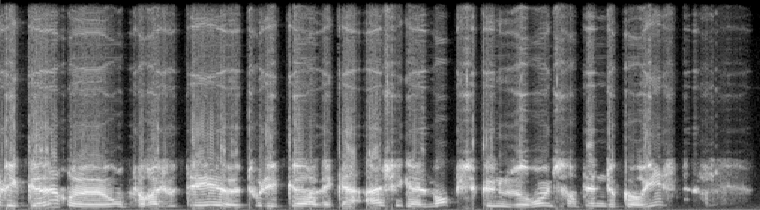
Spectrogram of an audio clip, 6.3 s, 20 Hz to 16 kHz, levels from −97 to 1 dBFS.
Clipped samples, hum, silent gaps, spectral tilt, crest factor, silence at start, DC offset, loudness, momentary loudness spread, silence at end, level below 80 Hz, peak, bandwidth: 1%; none; none; 0 dB/octave; 10 dB; 0 s; under 0.1%; -7 LUFS; 6 LU; 0.1 s; -48 dBFS; 0 dBFS; 16 kHz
